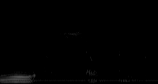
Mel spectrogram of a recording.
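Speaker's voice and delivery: soft whispered compliment; tender whisper. Retold or imitated. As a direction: whisper gratitude to the nurse. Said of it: "and he goes".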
